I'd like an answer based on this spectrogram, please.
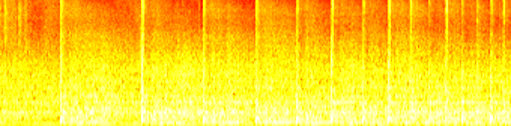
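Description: Drums played in an accelerating pattern: single sharp strikes come closer and closer together until they are a quick run of hits, over a steady low drum rumble.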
